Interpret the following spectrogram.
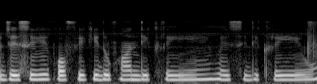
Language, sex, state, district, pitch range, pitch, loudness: Hindi, female, Goa, North and South Goa, 215-225 Hz, 220 Hz, -18 LUFS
